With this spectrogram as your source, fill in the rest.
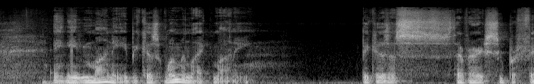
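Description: A sudden voltage step, likely from a plug, switch or static discharge, is added to the signal. This produces a loud pop from 0.71 to 0.75 s, well above the surrounding audio, then a softer double pop between 3.94 and 4.15 s, with the sound continuing underneath.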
